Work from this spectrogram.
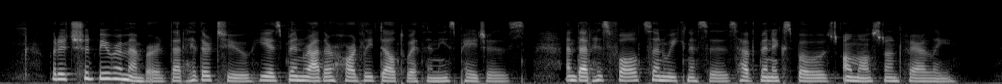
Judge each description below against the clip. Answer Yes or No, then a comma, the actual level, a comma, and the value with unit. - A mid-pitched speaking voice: Yes, medium, 165 Hz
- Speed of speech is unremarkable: Yes, average, 170 wpm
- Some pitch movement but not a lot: Yes, average, 3.6 semitones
